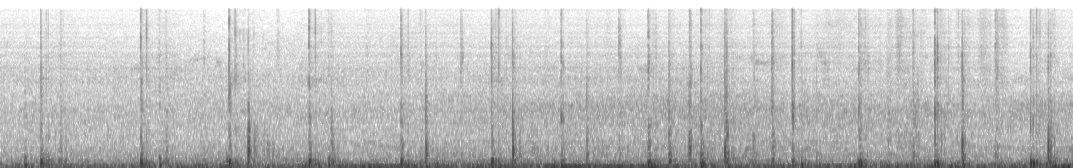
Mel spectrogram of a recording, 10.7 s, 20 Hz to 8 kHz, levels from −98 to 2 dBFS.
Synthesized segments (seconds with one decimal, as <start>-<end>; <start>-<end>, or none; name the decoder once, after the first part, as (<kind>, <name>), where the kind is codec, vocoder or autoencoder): 0.0-1.8 (autoencoder, DAC-VAE); 3.0-10.7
